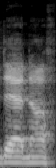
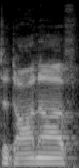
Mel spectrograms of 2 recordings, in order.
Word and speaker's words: Dadonov: I think Dadonov would have some value. I don't know if you get a first-round pick in exchange for Dadonov. Probably not. I call him Dadonov. I think it's pronounced Dodonov, but my nickname for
